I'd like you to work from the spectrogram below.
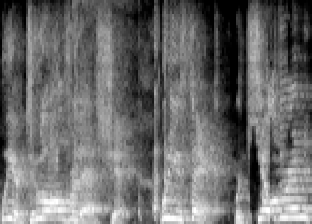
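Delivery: put-on very high, loud, furious shrieking. Retelling a man's girlfriend getting out of the truck, imitating an angry scream. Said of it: "screams it. She's so mad".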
